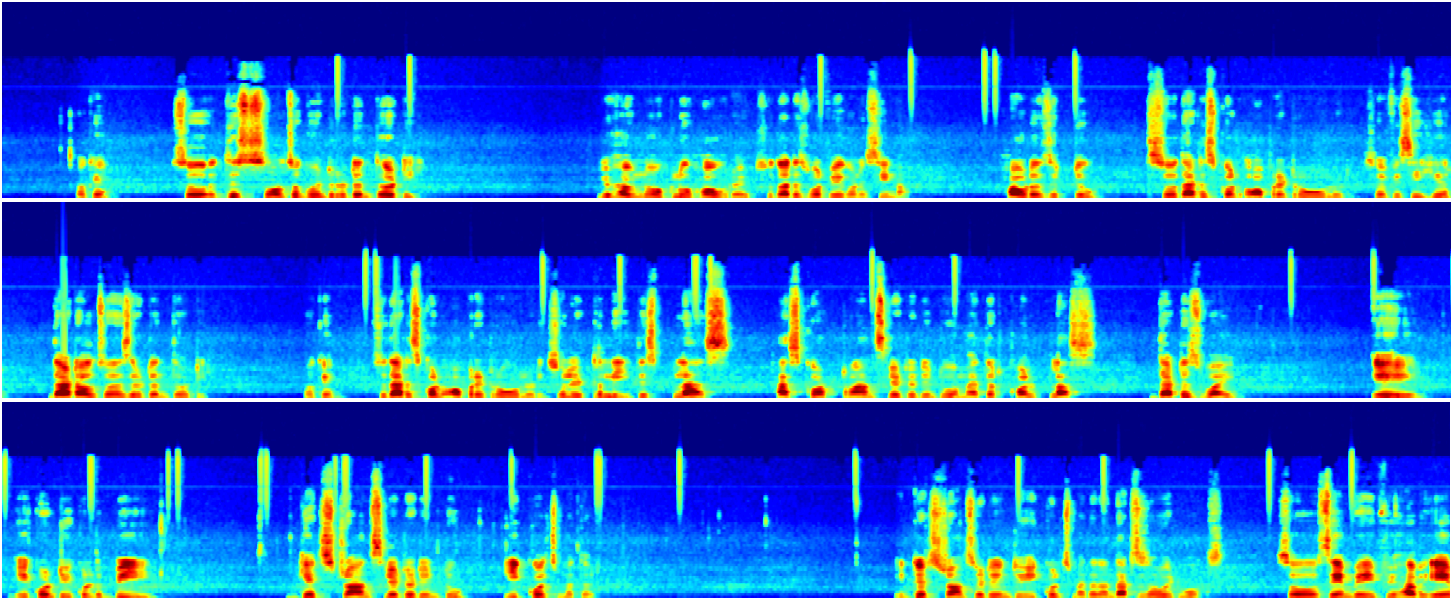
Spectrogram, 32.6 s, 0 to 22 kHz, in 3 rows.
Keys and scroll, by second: 4.4 super+r.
